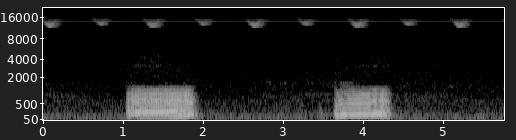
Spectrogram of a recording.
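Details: America, a female cat just shy of 17, snoring while asleep in her basket next to a computer in Toowoomba, Australia: two long, droning, whistly snores about two and a half seconds apart, with softer breaths between; faint regular high-pitched ticks.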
